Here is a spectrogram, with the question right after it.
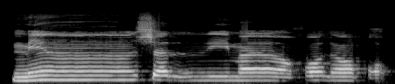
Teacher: نون ساکن میں گنہ کریں گے اس لیے کہ اخفا ہوگا۔ نون ساکن کے بعد حروف اخفا کے 15 حرف میں سے شین آیا ہے، اس لیے حروف اخفا ہے، اس لیے اخفا کا قاعدہ ہوگا یہاں پہ۔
